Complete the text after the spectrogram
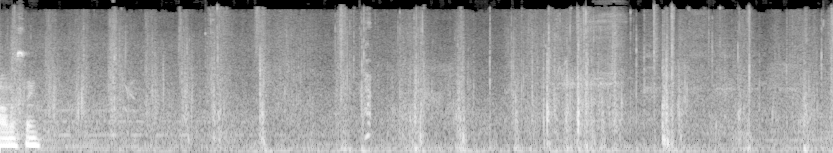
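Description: Hands and feet scrape and knock against rock during a climb.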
